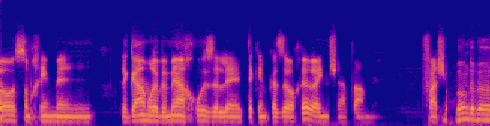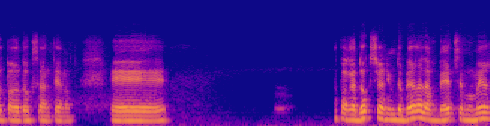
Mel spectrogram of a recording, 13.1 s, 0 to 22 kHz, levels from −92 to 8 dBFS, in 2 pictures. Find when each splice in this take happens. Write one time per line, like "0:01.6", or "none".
0:05.9

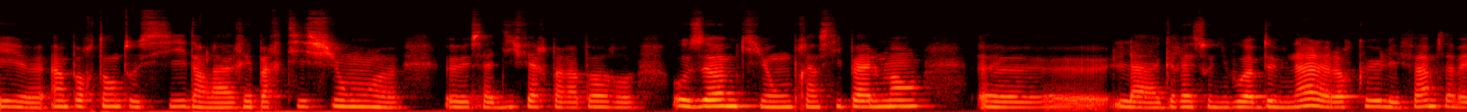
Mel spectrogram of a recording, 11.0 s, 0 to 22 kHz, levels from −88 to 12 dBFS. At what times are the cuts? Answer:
0:03.5

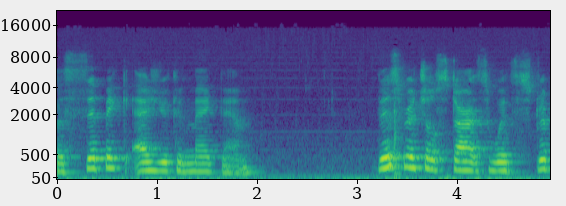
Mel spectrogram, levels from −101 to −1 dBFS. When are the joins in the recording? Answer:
0:03.1

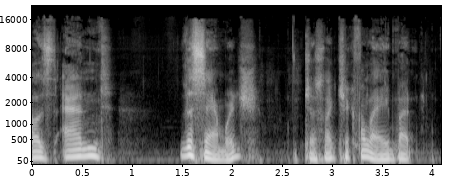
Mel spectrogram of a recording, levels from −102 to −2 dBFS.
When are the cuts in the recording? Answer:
none

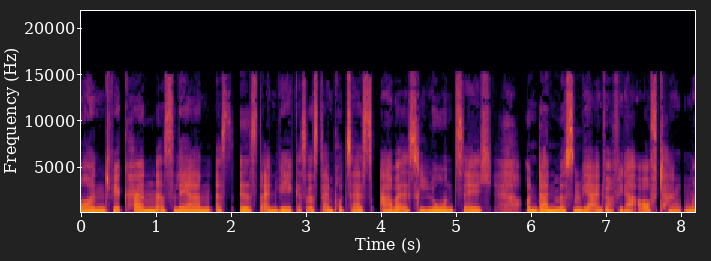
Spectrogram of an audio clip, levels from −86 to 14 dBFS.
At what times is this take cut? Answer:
0:05.9

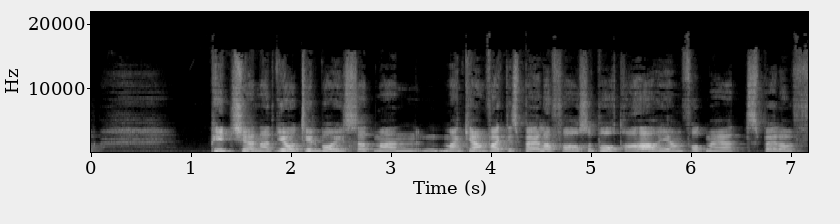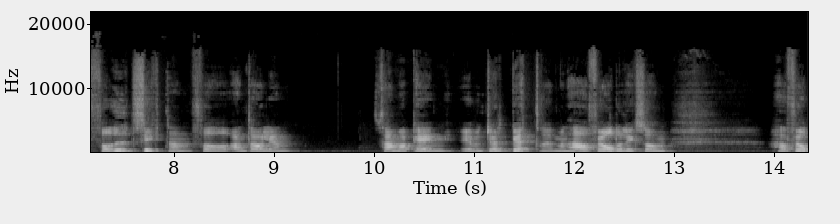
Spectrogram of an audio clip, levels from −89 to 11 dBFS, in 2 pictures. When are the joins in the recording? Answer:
none

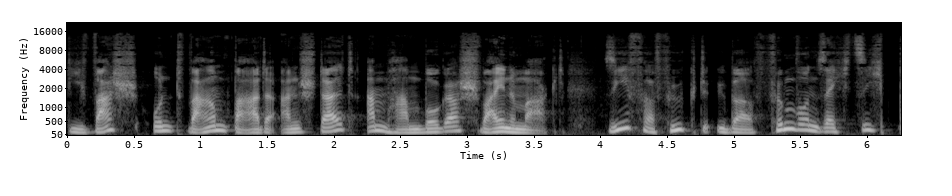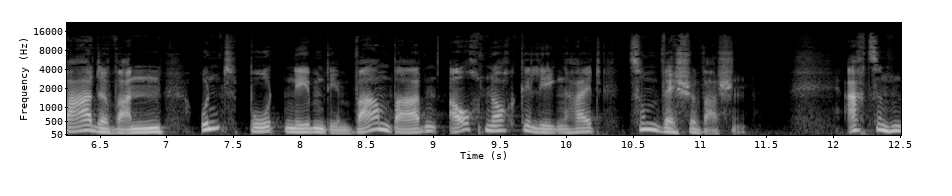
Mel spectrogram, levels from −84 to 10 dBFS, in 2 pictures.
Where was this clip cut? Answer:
none

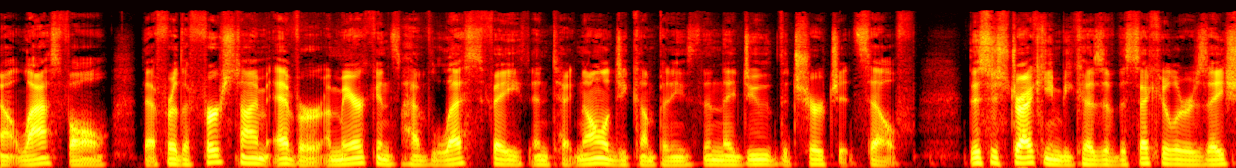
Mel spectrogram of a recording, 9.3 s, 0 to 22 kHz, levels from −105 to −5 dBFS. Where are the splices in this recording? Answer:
0:03.0

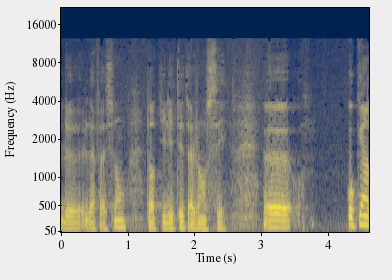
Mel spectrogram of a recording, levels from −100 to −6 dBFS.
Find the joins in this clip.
0:03.0

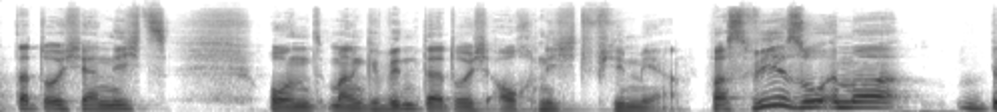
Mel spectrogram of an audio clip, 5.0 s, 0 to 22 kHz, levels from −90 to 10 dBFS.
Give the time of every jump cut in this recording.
0:03.4

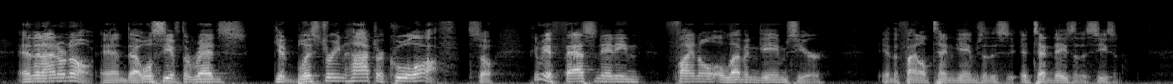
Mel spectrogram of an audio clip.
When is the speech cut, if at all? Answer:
0:00.9
0:04.7

